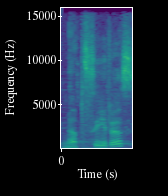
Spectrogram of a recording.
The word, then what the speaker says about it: Mercedes: I think I heard your accents, like in Germany we say Mercedes, so we pronounce the Z very hard. So like the C is like Z almost.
